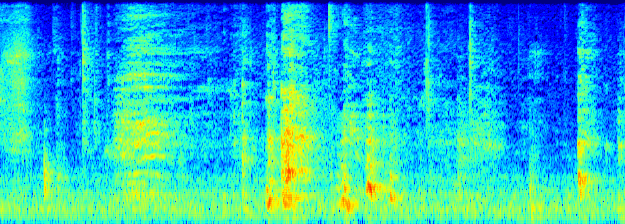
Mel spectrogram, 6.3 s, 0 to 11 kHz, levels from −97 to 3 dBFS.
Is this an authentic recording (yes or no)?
yes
